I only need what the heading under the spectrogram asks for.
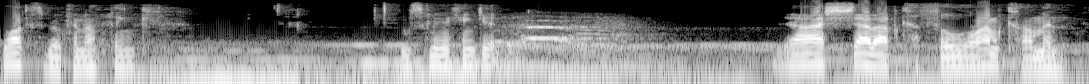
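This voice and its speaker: A man with a gravelly, allergy-hoarse voice talks slowly through a horror game in a middle pitch. He jokes and chats with the characters on screen. The audio is dull and lo-fi, with game music running underneath. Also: steady tone. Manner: jokey, talks to the game, gasps at scares. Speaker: gaming channel host. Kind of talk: casual horror game commentary.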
